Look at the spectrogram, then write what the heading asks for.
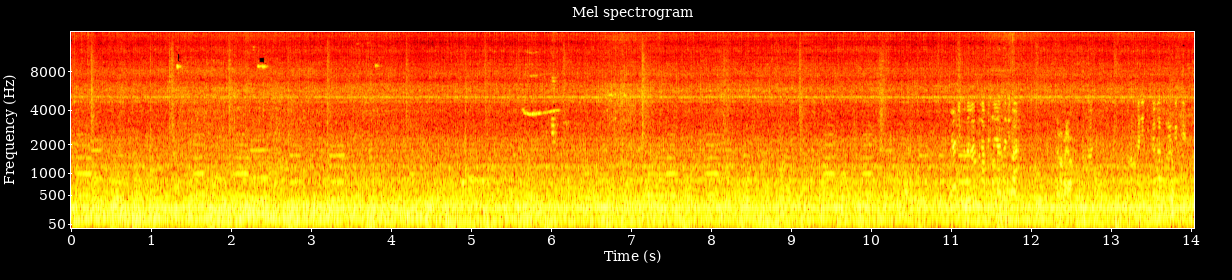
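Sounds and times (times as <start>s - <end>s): road noise: 0.0s - 14.0s
vehicle engine running: 0.0s - 14.0s.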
